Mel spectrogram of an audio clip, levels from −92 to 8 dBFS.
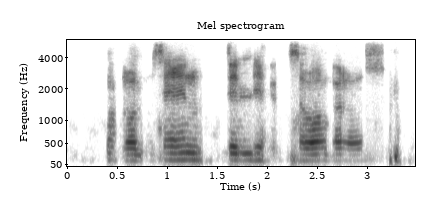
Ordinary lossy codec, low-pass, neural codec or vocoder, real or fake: Opus, 24 kbps; 5.4 kHz; codec, 24 kHz, 0.9 kbps, WavTokenizer, medium speech release version 2; fake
